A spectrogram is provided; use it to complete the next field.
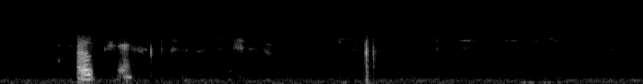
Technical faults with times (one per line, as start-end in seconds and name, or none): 0.00-6.44 G.723.1 codec
1.80-1.85 VoIP packet loss concealed by the speech codec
